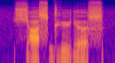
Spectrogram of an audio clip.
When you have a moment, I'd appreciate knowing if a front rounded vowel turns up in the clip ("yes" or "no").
yes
